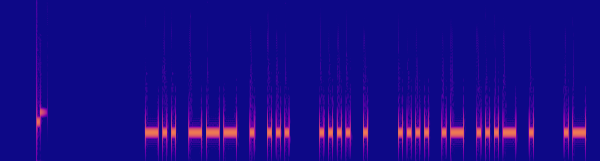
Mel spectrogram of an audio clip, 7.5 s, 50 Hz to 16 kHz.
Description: Morse code, heard as a keyed tone, about 21 wpm, 700 Hz. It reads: DOES HE HAVE A
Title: Sentences from Top 1600 Words 22wpm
